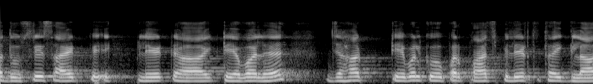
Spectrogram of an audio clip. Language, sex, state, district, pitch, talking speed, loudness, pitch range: Hindi, male, Jharkhand, Ranchi, 175 Hz, 190 wpm, -16 LUFS, 165-185 Hz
